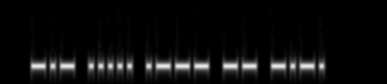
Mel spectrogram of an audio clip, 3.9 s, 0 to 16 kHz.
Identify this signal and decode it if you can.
Morse code, heard as a keyed tone, about 25 wpm, 700 Hz. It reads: K5JMC
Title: USA Call Signs - 5 Characters - 3x Character Spacing - 25wpm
